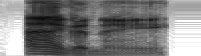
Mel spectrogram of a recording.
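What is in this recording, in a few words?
"agony", British English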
